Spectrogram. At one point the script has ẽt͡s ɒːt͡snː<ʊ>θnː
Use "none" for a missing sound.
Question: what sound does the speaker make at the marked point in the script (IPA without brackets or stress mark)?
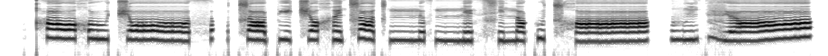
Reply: ʊ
